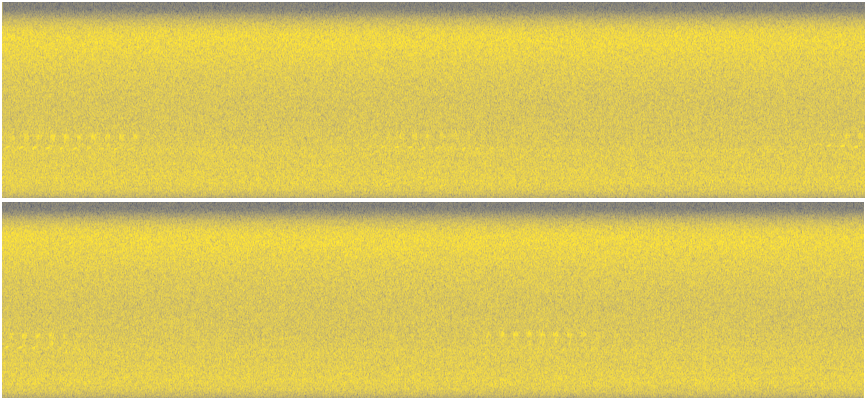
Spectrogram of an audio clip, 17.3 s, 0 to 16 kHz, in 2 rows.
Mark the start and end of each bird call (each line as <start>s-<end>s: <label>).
0.0s-1.4s: Dark-eyed Junco (Junco hyemalis)
3.6s-4.8s: Dark-eyed Junco (Junco hyemalis)
7.9s-9.2s: Dark-eyed Junco (Junco hyemalis)
13.3s-14.7s: Dark-eyed Junco (Junco hyemalis)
